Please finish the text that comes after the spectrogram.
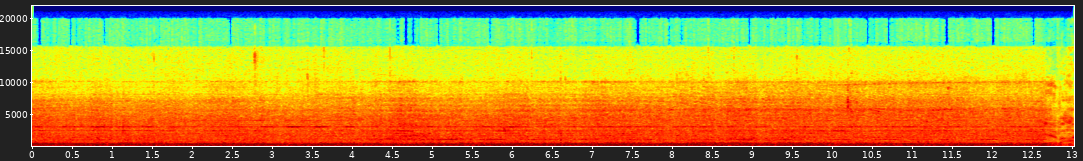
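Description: Icelandair Boeing airliner at Manchester Airport, a continuous broad jet engine roar holding steady throughout, with people talking over it.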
